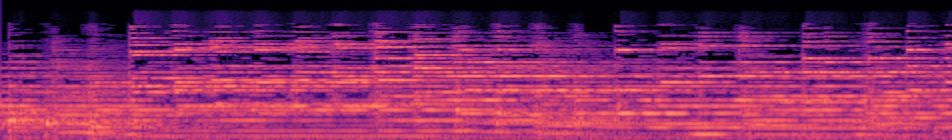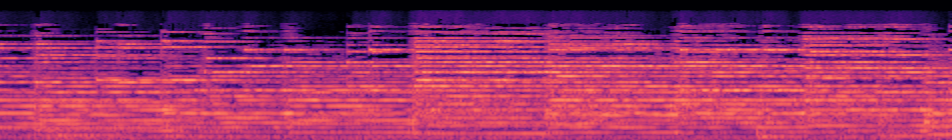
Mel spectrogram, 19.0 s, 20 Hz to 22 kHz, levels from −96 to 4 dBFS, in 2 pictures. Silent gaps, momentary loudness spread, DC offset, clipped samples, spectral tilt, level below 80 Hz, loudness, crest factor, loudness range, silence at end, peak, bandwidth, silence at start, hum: none; 6 LU; under 0.1%; under 0.1%; -0.5 dB/octave; -50 dBFS; -17 LUFS; 16 dB; 5 LU; 0 s; -4 dBFS; 16 kHz; 0 s; none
